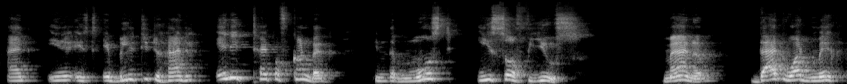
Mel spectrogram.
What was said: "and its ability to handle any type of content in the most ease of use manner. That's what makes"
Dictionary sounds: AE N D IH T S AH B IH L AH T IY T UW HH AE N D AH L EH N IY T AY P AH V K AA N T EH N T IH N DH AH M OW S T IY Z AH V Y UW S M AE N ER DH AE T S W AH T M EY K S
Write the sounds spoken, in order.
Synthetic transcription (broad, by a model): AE N D IH T S AH B IH L AH T IY T UW HH AE N D AH L EH N IY T AY P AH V K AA N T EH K T IH N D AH M OW S T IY S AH F Y UW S M AE N ER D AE T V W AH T M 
